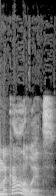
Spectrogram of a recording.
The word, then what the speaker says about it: Michalowicz: Michael Michalowicz. Yeah. Yes. Yep. And I'm glad you pronounced that correctly, because I would have butchered that name.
